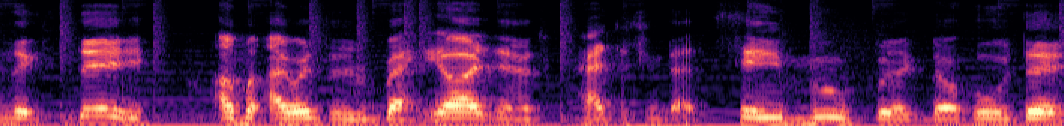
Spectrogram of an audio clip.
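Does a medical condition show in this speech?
Yes: cerebral palsy; from birth.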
